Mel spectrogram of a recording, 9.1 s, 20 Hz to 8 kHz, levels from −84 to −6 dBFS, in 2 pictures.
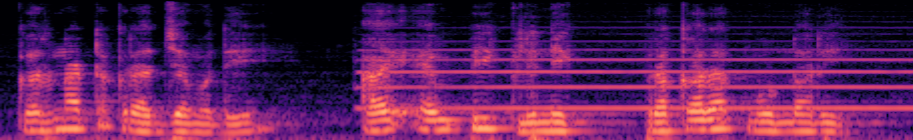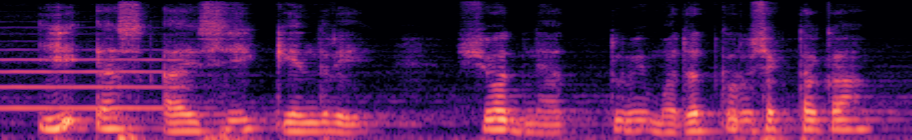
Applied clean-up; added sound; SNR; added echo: none; Wind instrument, woodwind instrument; 11 dB; reverberation time 0.2 s.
